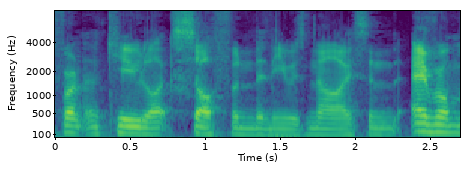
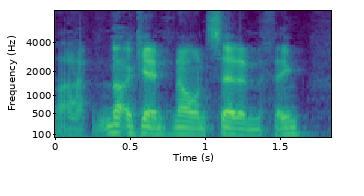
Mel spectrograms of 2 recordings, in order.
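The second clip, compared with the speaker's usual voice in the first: usual speaking voice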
